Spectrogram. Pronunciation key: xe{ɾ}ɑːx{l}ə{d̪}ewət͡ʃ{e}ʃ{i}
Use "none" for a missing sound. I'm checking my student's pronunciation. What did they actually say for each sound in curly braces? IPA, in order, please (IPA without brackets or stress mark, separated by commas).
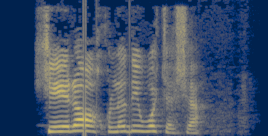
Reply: ɾ, l, d̪, a, a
